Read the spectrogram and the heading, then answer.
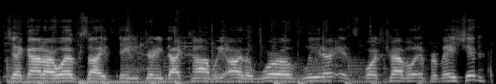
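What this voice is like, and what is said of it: Hoarse voice cutting in and out. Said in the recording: “apologize for my voice. It's kind of going in and out.”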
